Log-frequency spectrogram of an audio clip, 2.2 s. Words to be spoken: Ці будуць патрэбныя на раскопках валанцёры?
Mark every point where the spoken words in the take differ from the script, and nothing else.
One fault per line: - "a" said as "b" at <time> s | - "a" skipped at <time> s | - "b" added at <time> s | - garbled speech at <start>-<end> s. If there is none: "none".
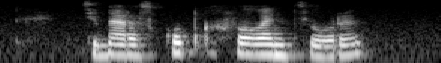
- "будуць патрэбныя" skipped at 0.5 s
